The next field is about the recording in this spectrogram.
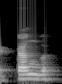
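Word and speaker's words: tongue: है वर्ड आखिर में, तो इसमें से यू साइलेंट हो गया, केवल इतना ही पढ़ेंगे, टंग।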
